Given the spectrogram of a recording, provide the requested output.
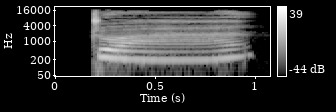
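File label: "zhuan3", Mandarin Chinese pinyin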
